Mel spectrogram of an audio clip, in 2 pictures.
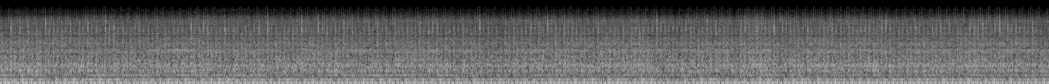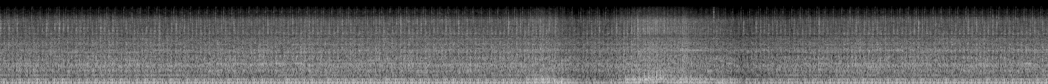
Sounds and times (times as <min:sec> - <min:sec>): Medium engine (mid frequency): 0:00.0 - 0:20.9
Vehicle: 0:00.0 - 0:20.9.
